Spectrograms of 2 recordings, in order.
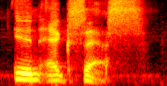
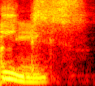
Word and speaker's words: INXS: So, for those who are not familiar with this band, it is actually pronounced INXS. – Right. – It's not Inks. – No. – Nothing screamed you were out of touch more in the 80s than calling these guys Inks.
